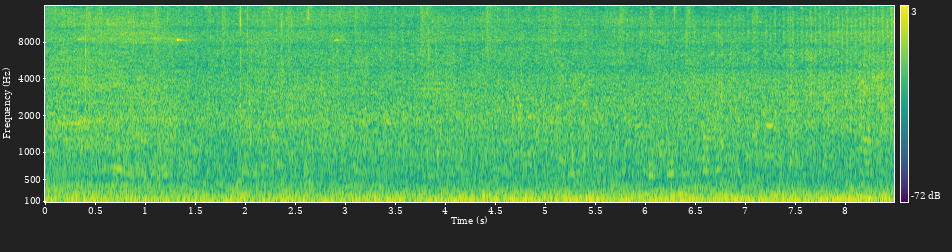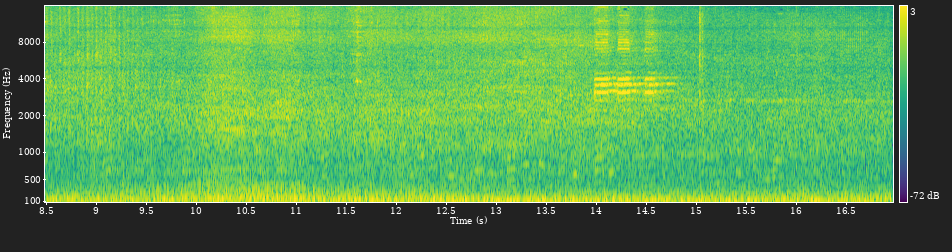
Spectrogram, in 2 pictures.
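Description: Steady outdoor street and traffic noise with background voices. About two seconds before the end comes a short, high-pitched beep.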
